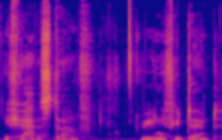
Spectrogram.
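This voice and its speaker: A man voicing a gentle, scholarly necromancy teacher in an ASMR roleplay, soft, breathy and half-whispered, with soothing, genteel phrasing. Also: low voice, animated, quick pace. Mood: soothing, instructive. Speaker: teacher guiding a student.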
